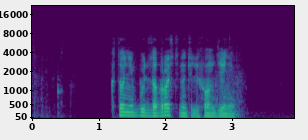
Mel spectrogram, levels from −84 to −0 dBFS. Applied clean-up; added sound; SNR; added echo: neural mask model RNNoise.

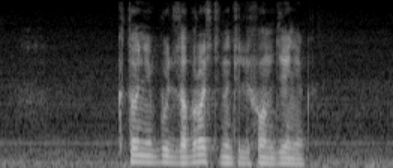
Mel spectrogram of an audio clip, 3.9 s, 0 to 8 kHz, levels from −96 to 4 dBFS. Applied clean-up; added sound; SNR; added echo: none; none; none; none.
